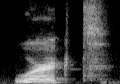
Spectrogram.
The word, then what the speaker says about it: worked: No, it's d, t, id. Right? It's going to be cleaned, worked, wanted.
